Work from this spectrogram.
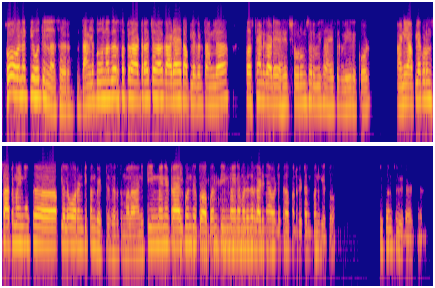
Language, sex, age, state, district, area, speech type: Marathi, male, 30-45, Maharashtra, Osmanabad, rural, conversation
